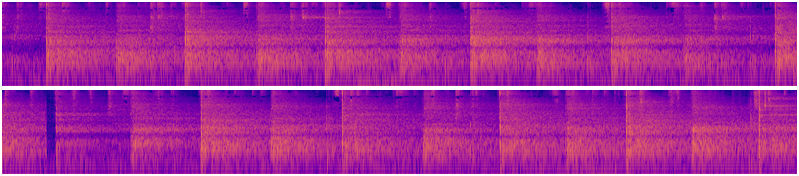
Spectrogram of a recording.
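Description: Tennis ball struck by a racket in repeated forehand strokes, a sharp hit about every one and a half seconds. Each hit echoes on in the large indoor tennis hall.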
